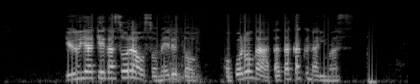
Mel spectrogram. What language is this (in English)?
Japanese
